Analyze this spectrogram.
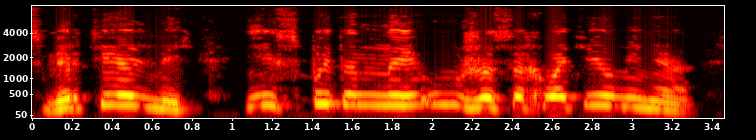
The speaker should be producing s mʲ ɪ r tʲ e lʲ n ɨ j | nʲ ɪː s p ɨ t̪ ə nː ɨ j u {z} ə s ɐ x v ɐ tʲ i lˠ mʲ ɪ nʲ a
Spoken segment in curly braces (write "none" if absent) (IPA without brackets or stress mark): ʐ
